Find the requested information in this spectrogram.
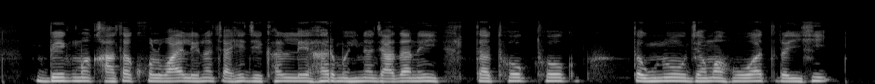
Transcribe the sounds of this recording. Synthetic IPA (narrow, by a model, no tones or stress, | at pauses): bẽkmãkʰaːt̪ãkʰolʋaːelenat͡ʃaːɦijed͡ʒeːkʰəlːeɦəɾməɦinad͡ʒjaːd̪anɐɦĩt̪at̪ʰok̚t̪ʰok | t̪ənod͡ʒəmãɦoət̪ɾəɦiɦiː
